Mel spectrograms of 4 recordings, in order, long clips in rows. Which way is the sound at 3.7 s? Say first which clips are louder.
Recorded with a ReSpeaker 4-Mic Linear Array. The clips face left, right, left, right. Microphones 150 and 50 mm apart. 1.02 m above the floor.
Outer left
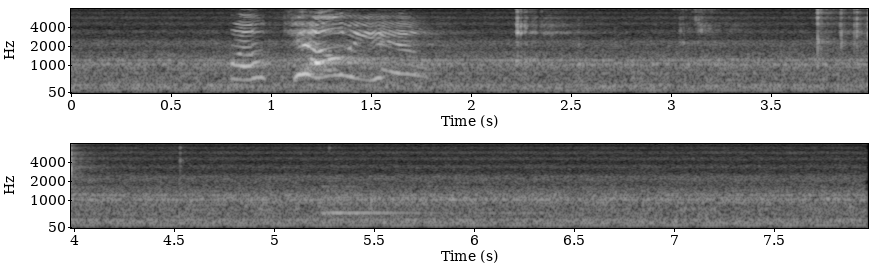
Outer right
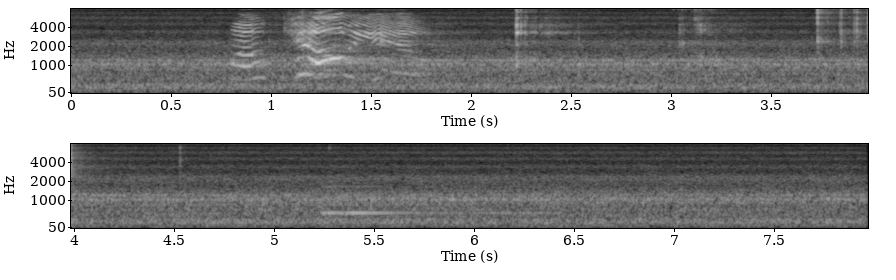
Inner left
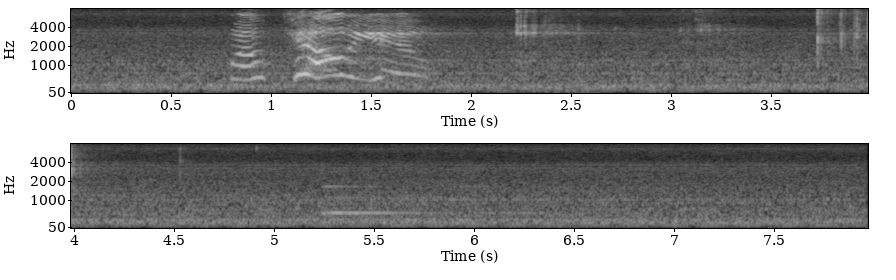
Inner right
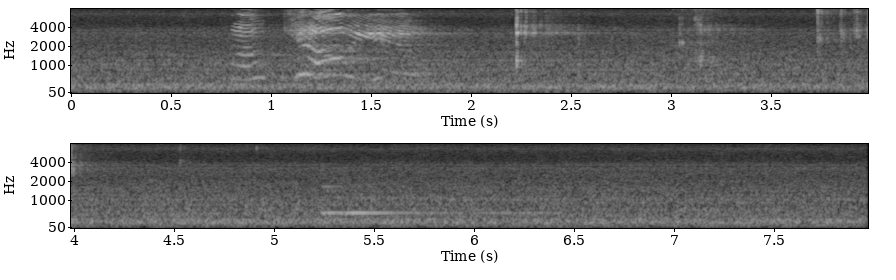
Even, inner left 6 dB; 60° left (ahead or behind).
